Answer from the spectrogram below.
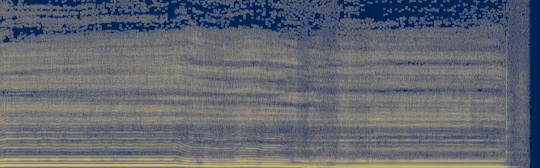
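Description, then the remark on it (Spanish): A single voice holds a sustained sung tone, gliding smoothly downward between pitches with a wobble near the end before settling on a low note and stopping abruptly, steady in loudness. The person holds their voice while changing notes, demonstrating notes sliding into one another. “Y si sostengo la voz y voy cambiando las notas, suena así.”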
